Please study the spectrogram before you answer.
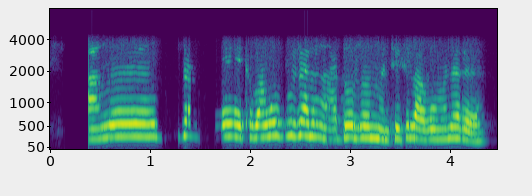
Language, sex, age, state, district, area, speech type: Bodo, female, 18-30, Assam, Kokrajhar, rural, conversation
